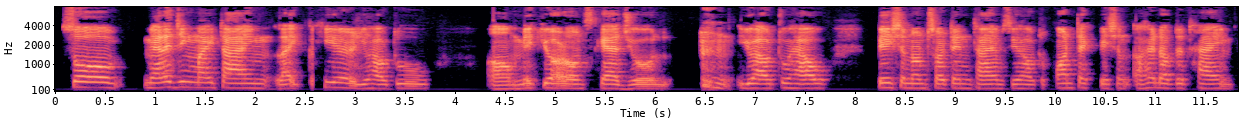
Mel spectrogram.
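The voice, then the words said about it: Speaks with a slight foreign accent. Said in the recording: “I had very heavy accent at that time. I know you can probably see still some accent right now”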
